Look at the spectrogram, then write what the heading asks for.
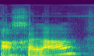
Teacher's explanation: die haupt betonung liegt auf dem la am ende und ein neben ton auf der ersten silbe das hat zur folge dass wir dieses zeichen hier also als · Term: neben betonung, Nebenbetonung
